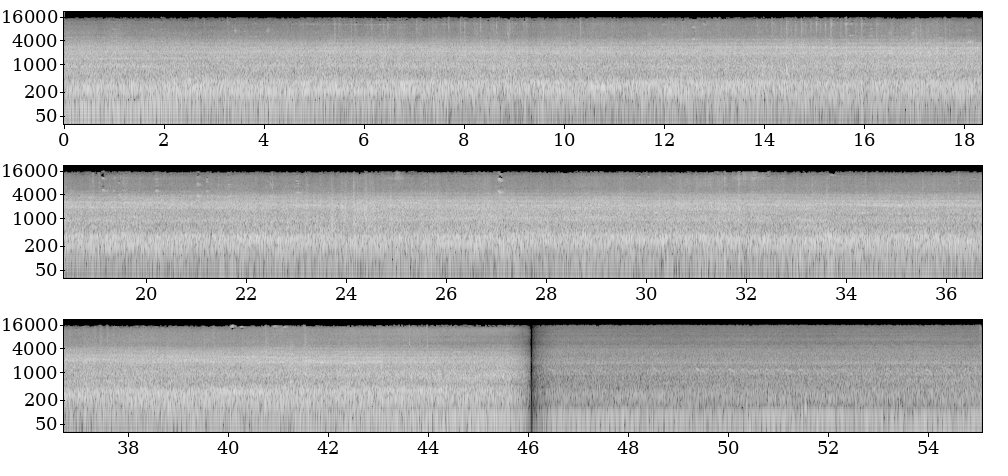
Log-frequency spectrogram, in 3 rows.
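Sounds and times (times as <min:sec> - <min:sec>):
freight train wheels rumbling: 0:00.0 - 0:55.0.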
